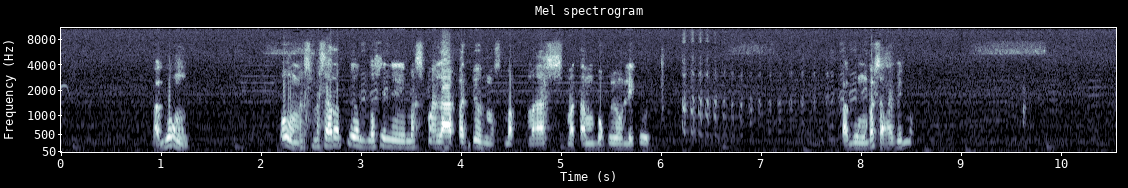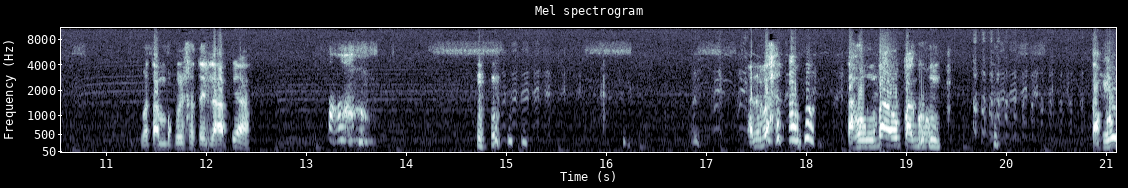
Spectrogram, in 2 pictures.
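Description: A middle-aged man talks over an online call.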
